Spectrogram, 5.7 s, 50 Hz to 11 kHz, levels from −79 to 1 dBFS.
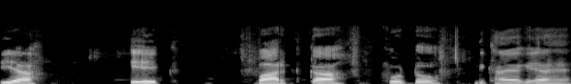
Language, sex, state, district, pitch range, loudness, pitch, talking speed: Hindi, male, Bihar, Jahanabad, 135-155 Hz, -18 LUFS, 145 Hz, 85 wpm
